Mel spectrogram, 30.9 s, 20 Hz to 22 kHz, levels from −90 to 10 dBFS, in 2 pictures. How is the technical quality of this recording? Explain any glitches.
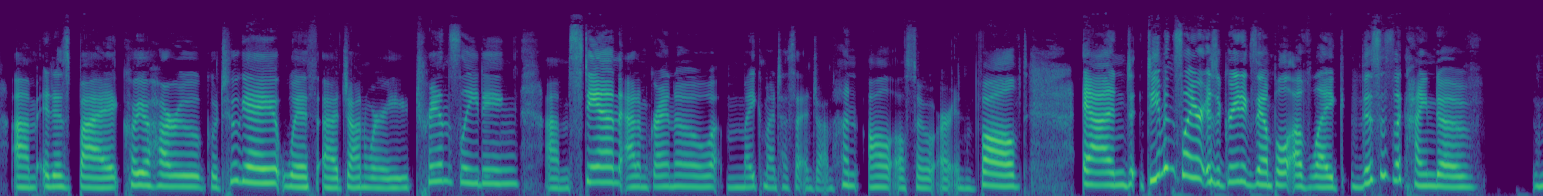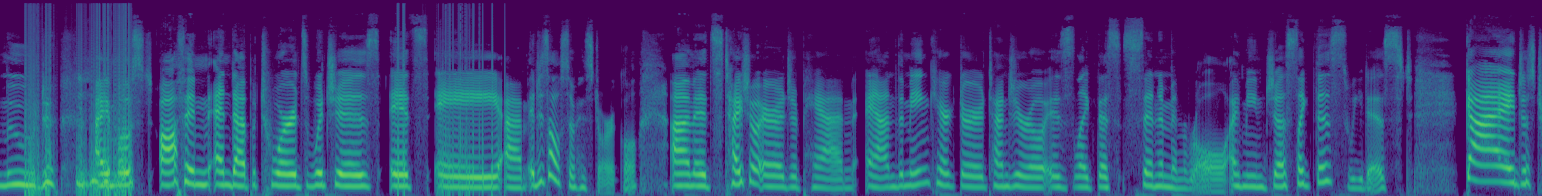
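The recording has two bursts of processor overload crackle in the speech, at 15.68–16.74 s, just before "often end up towards", and at 19.40–20.48 s, between "up towards which is" and "it is also historical". The processor repeatedly missed its buffer deadlines, and each miss dropped in a sliver of silence, a few milliseconds long. The dense hard-edged gaps give a gritty tearing over the voice, denser in the first burst. A waveform shows many tiny flat gaps, and a spectrogram shows thin vertical broadband streaks.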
